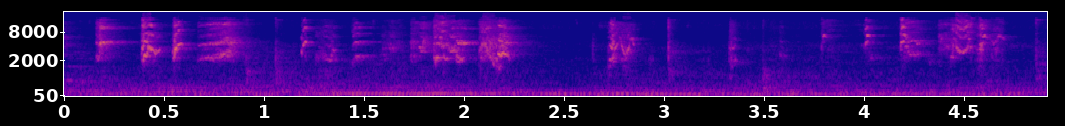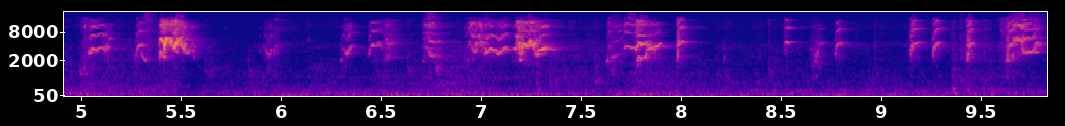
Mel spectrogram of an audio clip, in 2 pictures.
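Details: Lovebirds, blue opaline and lutino opaline, kept as pets, chirping in the morning: harsh, broadband chirps in irregular clusters over about ten seconds, some loud bursts, with a faint low hum beneath.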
